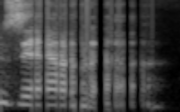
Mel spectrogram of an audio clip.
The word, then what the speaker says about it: Xana: I'm Zana, pronounced Xanax without the X.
